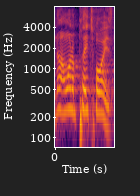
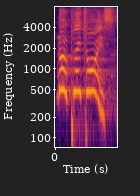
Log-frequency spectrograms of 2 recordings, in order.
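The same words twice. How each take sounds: First: Put-on higher, complaining little-boy voice; whiny toddler. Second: Put-on very high, babyish two-word whine; toddler voice. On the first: Dad imitating his son refusing to leave, mock whine. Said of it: "He's like". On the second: Dad showing how his toddler really says it, high babyish whine. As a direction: squeak it like a two-year-old refusing. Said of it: "He doesn't say it like that".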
